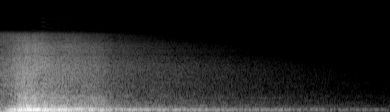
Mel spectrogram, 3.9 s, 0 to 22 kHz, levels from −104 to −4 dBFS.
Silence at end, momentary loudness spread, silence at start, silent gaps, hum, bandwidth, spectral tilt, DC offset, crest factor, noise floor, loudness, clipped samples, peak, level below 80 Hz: 2.4 s; 26 LU; 0 s; none; none; 5.2 kHz; -10 dB/octave; under 0.1%; 18 dB; -68 dBFS; -19 LUFS; under 0.1%; -4 dBFS; -30 dBFS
